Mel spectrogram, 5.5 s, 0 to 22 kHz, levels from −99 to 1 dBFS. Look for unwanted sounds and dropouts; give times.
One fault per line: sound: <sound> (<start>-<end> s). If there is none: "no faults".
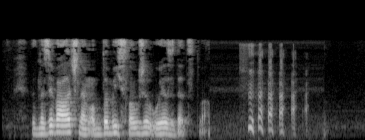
sound: laugh (3.6-4.7 s)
